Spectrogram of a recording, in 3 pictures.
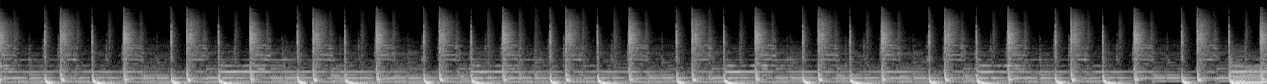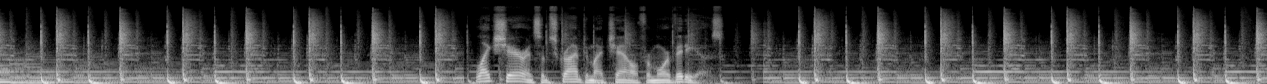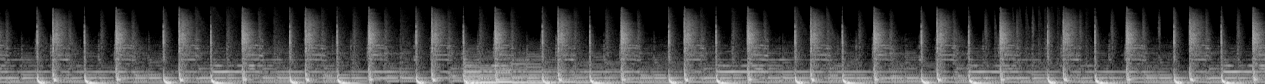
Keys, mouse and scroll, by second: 5.4 alt+Down, 8.6 click, 9.3 alt+scroll down 1, 11.0-11.4 alt+scroll up 1, 12.2 alt+scroll up 1, 12.8-13.6 alt+drag, 15.8-16.9 alt+scroll down 1, 17.5 click, 19.5 shift+click, 20.4 click, 21.3 shift+click, 22.8-26.8 drag, 28.7 click, 29.9 shift+click, 31.0 alt+scroll up 1, 31.7-34.1 drag, 34.4-35.3 alt+scroll down 2, 35.3-35.9 alt+scroll up 1, 36.2 space, 36.4 click, 36.5 space, 37.1-37.9 shift+drag.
